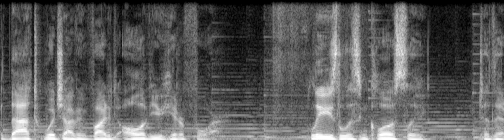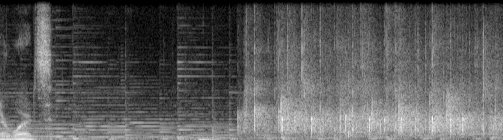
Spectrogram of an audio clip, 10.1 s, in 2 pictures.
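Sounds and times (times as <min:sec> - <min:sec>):
speech: 0:00.1 - 0:02.3, 0:03.1 - 0:05.7
audience clapping: 0:07.4 - 0:10.0.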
